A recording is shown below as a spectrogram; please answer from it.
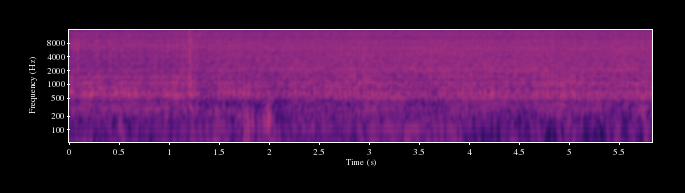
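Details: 2000 Toyota RAV4 with about 130,000 miles, idling with a light, quick ticking rattle over the engine note; the source of the tick or knock isn't pinned down.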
